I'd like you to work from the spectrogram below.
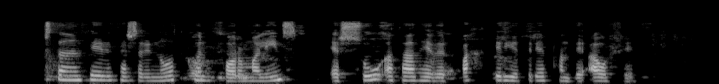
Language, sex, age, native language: Icelandic, female, 50-59, Icelandic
